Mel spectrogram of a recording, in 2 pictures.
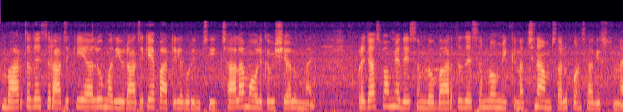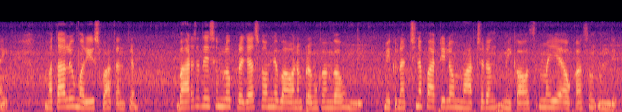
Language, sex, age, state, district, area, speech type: Telugu, female, 60+, Andhra Pradesh, N T Rama Rao, urban, spontaneous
